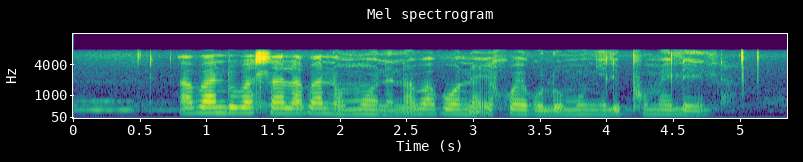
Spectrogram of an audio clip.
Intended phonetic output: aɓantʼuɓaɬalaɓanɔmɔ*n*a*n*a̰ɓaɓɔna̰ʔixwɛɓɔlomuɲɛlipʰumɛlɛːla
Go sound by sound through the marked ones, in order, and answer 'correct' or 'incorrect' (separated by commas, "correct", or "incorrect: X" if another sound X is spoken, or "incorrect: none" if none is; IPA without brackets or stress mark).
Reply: correct, correct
